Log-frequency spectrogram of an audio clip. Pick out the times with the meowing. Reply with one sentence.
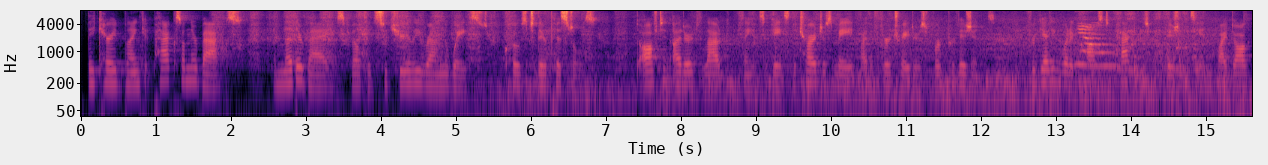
You can hear the meowing from 13.2 to 14.0 s.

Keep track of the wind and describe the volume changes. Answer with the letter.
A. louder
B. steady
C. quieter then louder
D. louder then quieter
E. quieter
A.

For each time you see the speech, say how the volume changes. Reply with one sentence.
The speech can be heard from 0.0 to 15.5 s, at a steady volume.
